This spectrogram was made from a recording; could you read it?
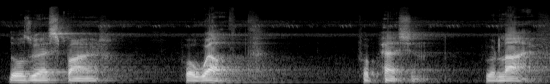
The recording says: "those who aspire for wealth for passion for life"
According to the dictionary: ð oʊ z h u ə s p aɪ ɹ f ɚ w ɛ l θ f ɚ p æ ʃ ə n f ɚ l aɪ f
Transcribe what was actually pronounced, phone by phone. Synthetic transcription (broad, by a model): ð oʊ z h u ə s p aɪ ɹ f ɚ w ɛ l θ f ɚ p æ ʃ ə n f ɚ l aɪ f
